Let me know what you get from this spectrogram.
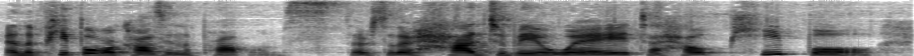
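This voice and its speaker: A woman's voice: medium pitch, a little mellow, muffled recording. A middle-aged American woman with an American accent, a physician giving a reflective interview answer with frequent ums. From United States. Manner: measured, reflective, with frequent fillers. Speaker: guest, physician.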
